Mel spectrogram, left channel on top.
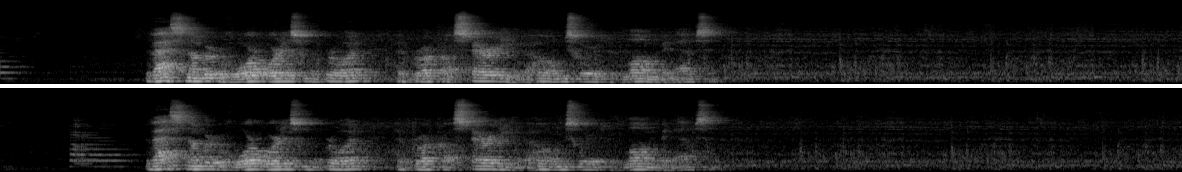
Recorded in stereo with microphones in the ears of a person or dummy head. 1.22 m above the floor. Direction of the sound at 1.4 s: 20° right (ahead or behind).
